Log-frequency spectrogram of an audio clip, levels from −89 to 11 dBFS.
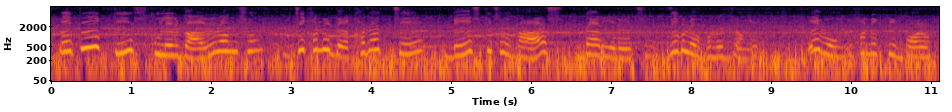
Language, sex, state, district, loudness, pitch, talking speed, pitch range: Bengali, female, West Bengal, North 24 Parganas, -18 LUFS, 355 Hz, 115 wpm, 280-390 Hz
